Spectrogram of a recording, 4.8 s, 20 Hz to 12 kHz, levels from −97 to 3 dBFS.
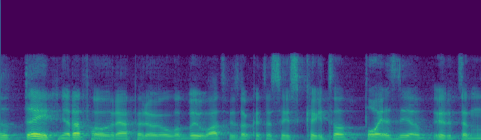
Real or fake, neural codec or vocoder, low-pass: fake; codec, 16 kHz, 0.8 kbps, ZipCodec; 7.2 kHz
